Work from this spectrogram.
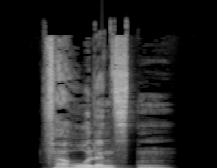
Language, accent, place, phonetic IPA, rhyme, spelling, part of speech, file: German, Germany, Berlin, [fɛɐ̯ˈhoːlənstn̩], -oːlənstn̩, verhohlensten, adjective, De-verhohlensten.ogg
- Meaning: 1. superlative degree of verhohlen 2. inflection of verhohlen: strong genitive masculine/neuter singular superlative degree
